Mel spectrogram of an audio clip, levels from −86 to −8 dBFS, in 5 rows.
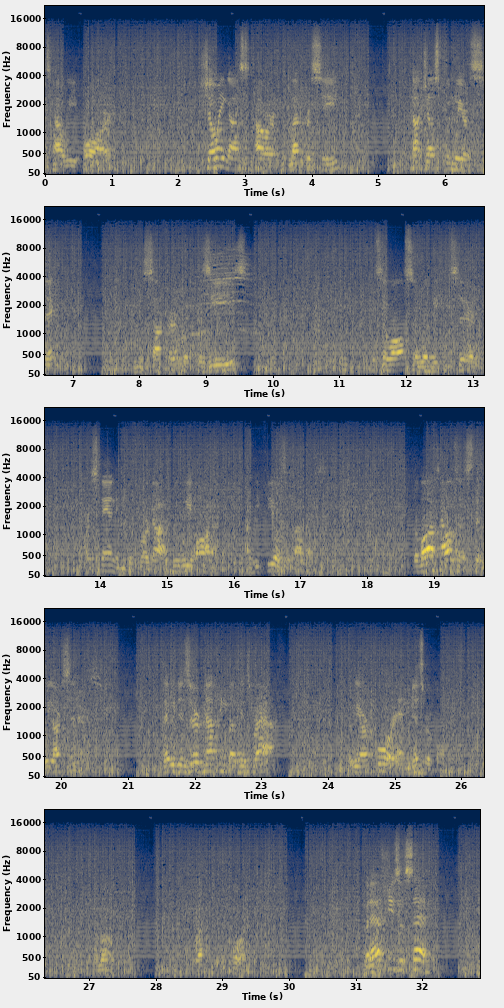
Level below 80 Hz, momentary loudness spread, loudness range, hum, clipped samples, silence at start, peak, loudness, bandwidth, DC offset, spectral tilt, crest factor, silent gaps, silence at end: -52 dBFS; 12 LU; 7 LU; none; under 0.1%; 0 s; -4 dBFS; -25 LUFS; 16.5 kHz; under 0.1%; -3.5 dB/octave; 22 dB; none; 0 s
